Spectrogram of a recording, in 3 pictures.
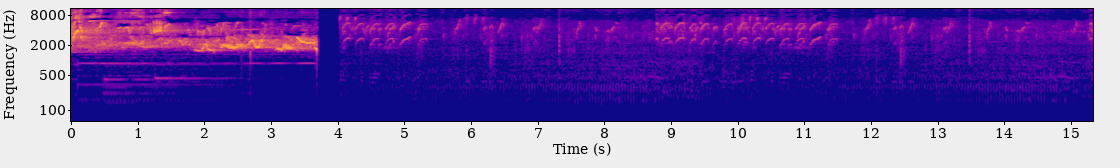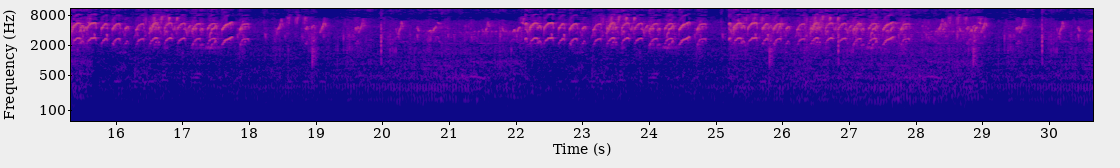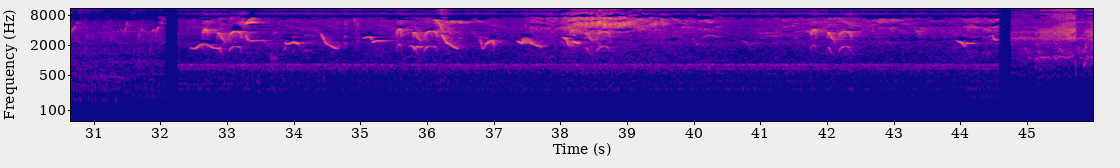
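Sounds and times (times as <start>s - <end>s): small birds chirping: 0.0s - 46.0s
steady hum: 32.3s - 44.9s.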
